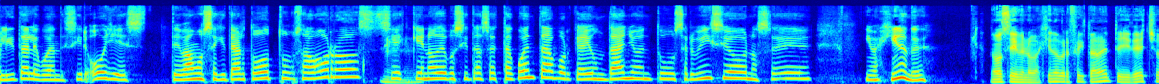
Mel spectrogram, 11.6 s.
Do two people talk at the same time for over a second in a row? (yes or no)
no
